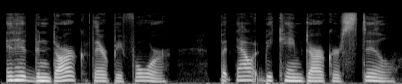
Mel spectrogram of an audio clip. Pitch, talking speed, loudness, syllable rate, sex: 165 Hz, 180 wpm, -16 LUFS, 5.2 syllables/s, female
